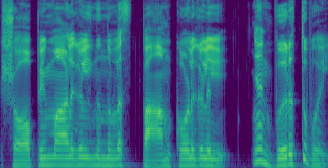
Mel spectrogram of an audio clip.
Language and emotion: Malayalam, angry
